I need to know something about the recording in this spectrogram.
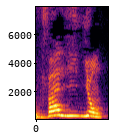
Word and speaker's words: valions: tu Vailles qu'il vaille que nous alors attention que nous valions on supprime le I et on supprime un L la prononciation valion que vous valiez et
